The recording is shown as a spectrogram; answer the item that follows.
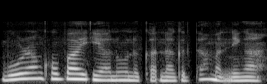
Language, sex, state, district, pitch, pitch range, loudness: Garo, female, Meghalaya, South Garo Hills, 200 Hz, 175-240 Hz, -13 LUFS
